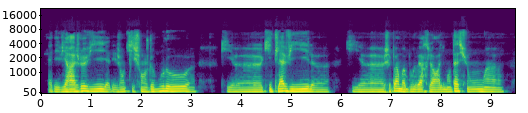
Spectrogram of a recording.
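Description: A man's monotone, flat delivery at a fairly slow pace, with music in the background. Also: fairly low pitch for a man. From France, Charente. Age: 30s. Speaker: photographer. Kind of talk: interview. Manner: halting, many fillers.

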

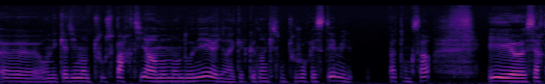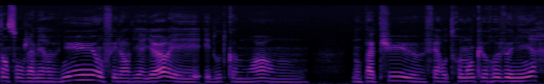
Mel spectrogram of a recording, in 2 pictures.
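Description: Recorded very cleanly against a silent background, a woman with an unremarkable speaking voice talks at a moderate pace in a fairly low pitch with fairly even intonation. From Haute-Corrèze, France. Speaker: grocery shop owner. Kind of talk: interview.

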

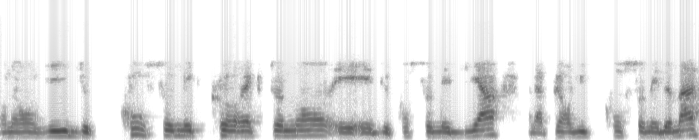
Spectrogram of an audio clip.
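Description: The man's voice shows ordinary pitch variation. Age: 30s. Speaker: fashion association co-founder and digital marketing consultant. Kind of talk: casual interview.

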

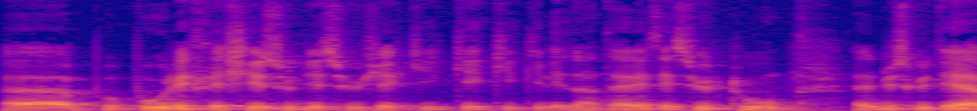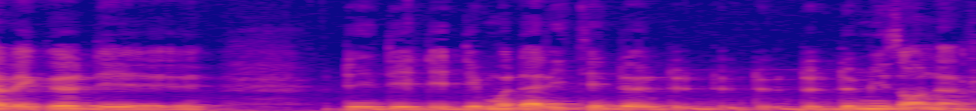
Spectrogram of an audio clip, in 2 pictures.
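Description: A dark, mellow voice speaks at a fairly slow pace with fairly even intonation. Room echo is audible. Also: man, very deep, low pitch for a man. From Senegal, Dakar. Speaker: management consultant. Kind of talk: interview. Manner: halting, frequent word repetitions.

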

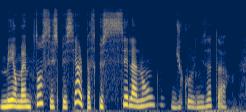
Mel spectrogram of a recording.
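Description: The sound is dry and close, with no echo, as a woman speaks at medium pitch. Her intonation is lively and her pace moderate. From France, Le Mans. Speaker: journalist and author. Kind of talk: interview. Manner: halting.

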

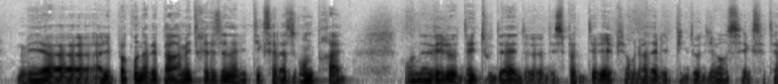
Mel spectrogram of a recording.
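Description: A dark, mellow tone with fairly even intonation. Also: man, very deep, low pitch for a man. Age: 50s. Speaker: entrepreneur, digital agency co-founder. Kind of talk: casual interview chat.

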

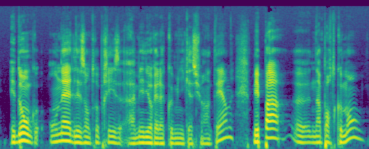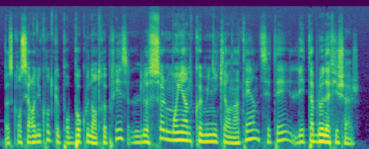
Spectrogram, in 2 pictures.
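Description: A man's dark, mellow voice comes through dry and close with no echo on a very clean recording with a silent background. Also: medium pitch for a man. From Brittany (Finistère), partly Poland. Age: 20s. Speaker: startup founder and CEO. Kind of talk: interview. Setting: startup hotel in Rennes. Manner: hesitant, many fillers.

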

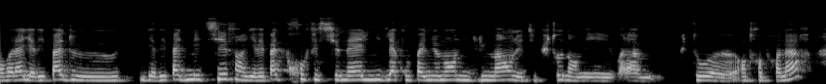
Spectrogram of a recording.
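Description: A woman talks at a medium pitch, varying it in an ordinary way. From southern France (Aix-en-Provence), teens in Paris. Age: 40s. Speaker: youth coach, founder of a teen program. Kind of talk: podcast interview. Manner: halting, many repetitions and fillers.

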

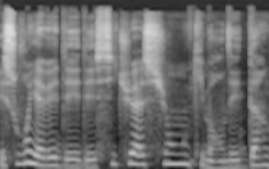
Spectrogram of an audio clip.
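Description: A woman's dark, mellow tone, with ordinary pitch variation at a fairly quick pace. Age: 30s. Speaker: podcaster. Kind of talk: casual chat.

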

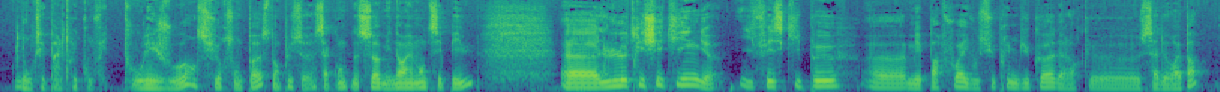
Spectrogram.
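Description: A man speaks at a fairly slow pace and medium pitch, his intonation lively. The recording is very clean, with a silent background and a dry, close sound with no echo. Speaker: software developer and conference speaker. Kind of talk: podcast interview. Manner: animated.

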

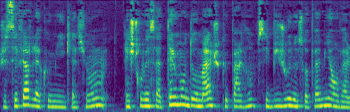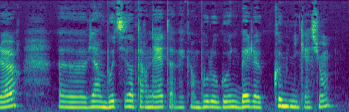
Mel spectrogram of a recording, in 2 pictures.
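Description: Over a very clean, silent background, a woman speaks very fast at a medium pitch, her somewhat breathy voice dark and mellow in tone with fairly even intonation. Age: 20s. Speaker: entrepreneur and podcast host. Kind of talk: personal monologue. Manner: halting.

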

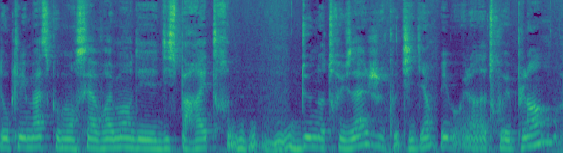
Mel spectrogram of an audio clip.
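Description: A woman talks at a fairly low pitch with fairly even intonation and hardly any pauses. Noticeable background noise runs underneath. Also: moderate pace. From northern France, Lille. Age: 30s. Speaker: upcycling designer and activist. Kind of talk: interview.

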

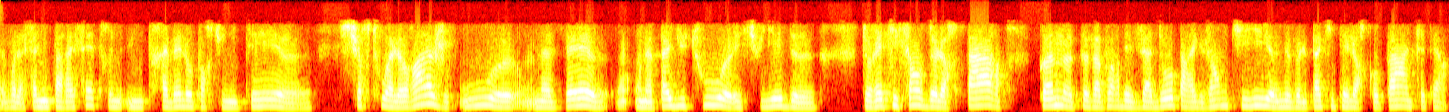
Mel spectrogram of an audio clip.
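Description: In a very deep, low voice, a woman speaks at a fairly slow pace with fairly even intonation. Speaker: expatriate mother. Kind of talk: interview testimony.

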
